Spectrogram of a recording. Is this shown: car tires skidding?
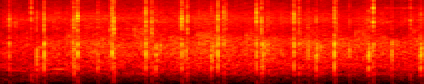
no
